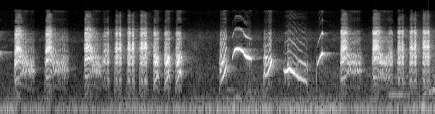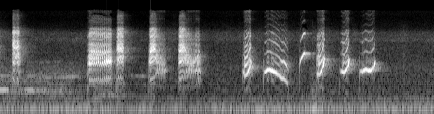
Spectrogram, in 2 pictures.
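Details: Insistent long-tailed shrike song aimed at making other shrikes sing back: fast rattling chatter, harsh bursts and curling downslurred whistles alternate in quick, uneven phrases.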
